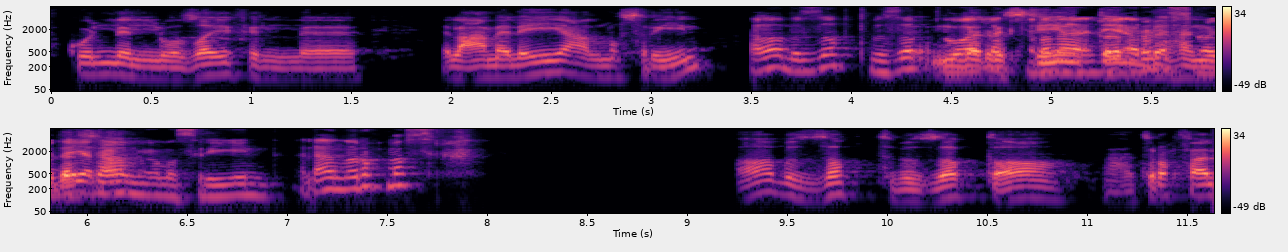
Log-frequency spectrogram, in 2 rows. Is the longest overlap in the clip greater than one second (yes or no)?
yes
